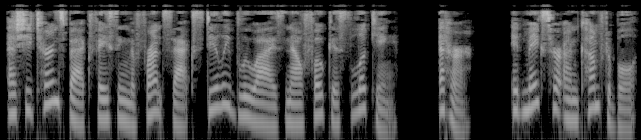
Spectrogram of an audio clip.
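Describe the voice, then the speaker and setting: A woman's voice: on the low side, dark tone, no room sound, highs cut off. A woman narrating an audiobook, reading scripted fiction in a dramatic storytelling style.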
